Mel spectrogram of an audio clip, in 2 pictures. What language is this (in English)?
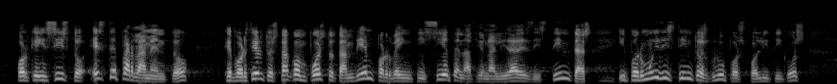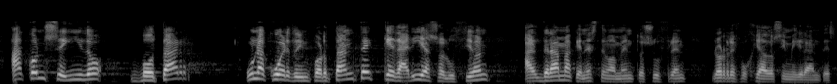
Spanish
